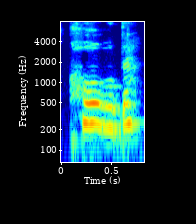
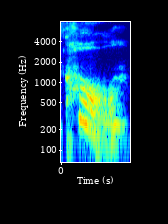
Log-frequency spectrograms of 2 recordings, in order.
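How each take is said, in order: First: The final consonant sound is pronounced. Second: The final consonant sound is dropped. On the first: The speaker calls it right. "they just drop off the last letter" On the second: The speaker calls it wrong. "Those are mispronunciations"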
